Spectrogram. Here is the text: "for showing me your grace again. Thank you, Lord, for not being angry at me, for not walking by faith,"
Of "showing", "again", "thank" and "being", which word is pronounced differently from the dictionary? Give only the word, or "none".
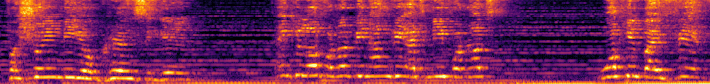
none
